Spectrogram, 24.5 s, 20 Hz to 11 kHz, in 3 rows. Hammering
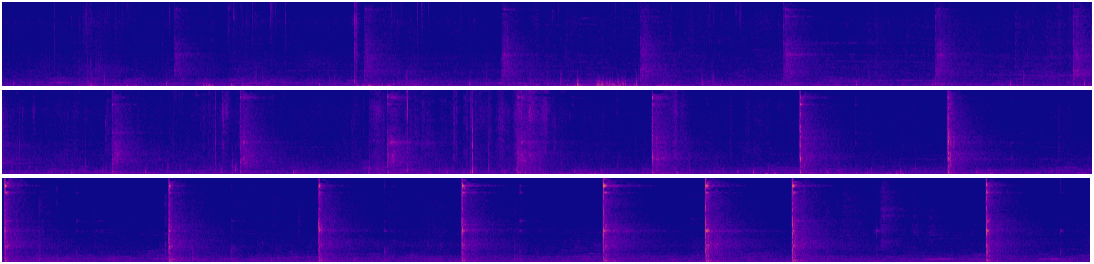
14.1 14.4, 15.2 15.7, 16.4 16.7, 17.6 18.0, 18.7 19.1, 19.8 20.2, 20.9 22.6, 23.7 24.1

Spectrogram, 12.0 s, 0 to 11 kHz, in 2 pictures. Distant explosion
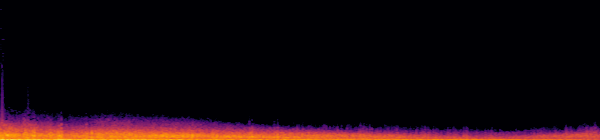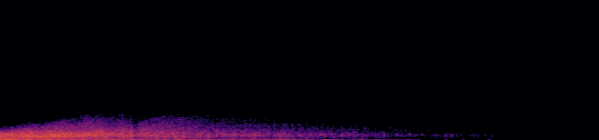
0.0 7.9

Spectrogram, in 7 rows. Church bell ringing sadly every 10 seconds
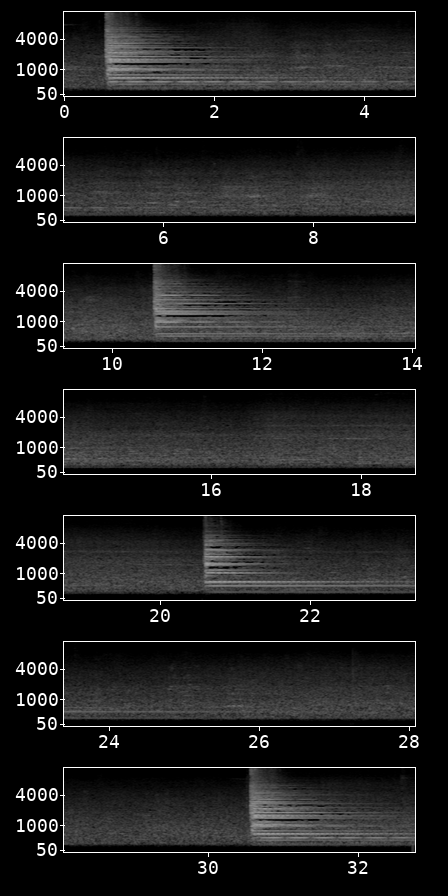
0.6 6.0, 10.6 13.7, 20.6 25.6, 30.6 32.7

